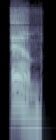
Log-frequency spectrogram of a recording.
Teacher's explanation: If you add a closed curve to Parma, thus turning it into Yumbar, you are adding prior to the already present bilabial stop, the most natural nasal component, which is bilabial nasal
